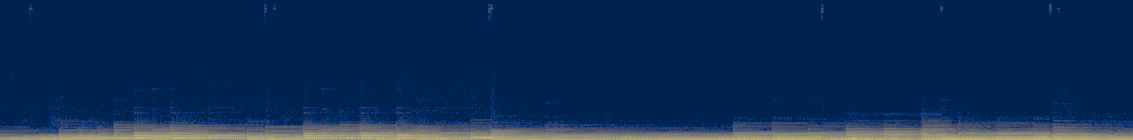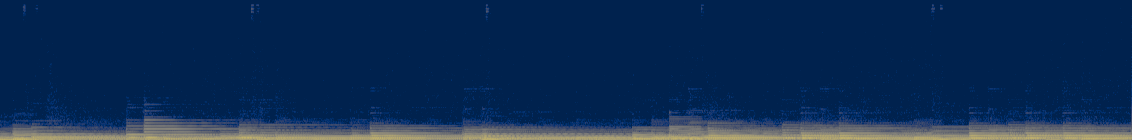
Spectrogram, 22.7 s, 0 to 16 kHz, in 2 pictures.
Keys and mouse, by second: 0.0 middle click, 0.2 shift+click, 0.3 alt+middle click, 0.5 middle click, 0.8 shift+click, 1.1 alt+middle click, 1.8 KP_1, 2.1 g, 3.2 middle click, 3.5 middle click, 3.9 KP_1, 4.3 g, 5.7 alt+middle click, 6.2 click, 6.4 g, 7.9 g, 8.4 g, 9.0 2, 9.4 click, 9.6 middle click, 9.8 click, 10.5 click, 10.7 alt+middle click, 10.8 click, 11.9 alt+middle click, 12.5 click, 12.6 g, 13.3 click, 13.6 middle click, 13.8 alt+middle click, 14.4 g, 15.2 alt+middle click, 15.9 click, 16.1-17.8 middle drag, 17.8 Tab, 18.0 alt+middle click, 19.0 middle click, 19.6 Tab, 19.7 middle click, 19.9 click, 20.4 3, 20.5 click, 20.7 alt+middle click, 21.2 i.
